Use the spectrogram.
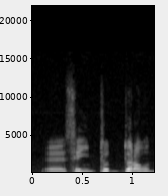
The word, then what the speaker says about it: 天聖龍: 天聖竜と書いて、セイントドラゴンとね読みます。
